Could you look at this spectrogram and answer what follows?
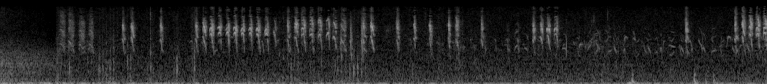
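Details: Shining sunbird (Cinnyris habessinicus) in a desert habitat of Africa or Arabia: dense bursts of high, thin chirps and ticking notes, some in fast buzzy clusters, with faint background noise throughout.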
